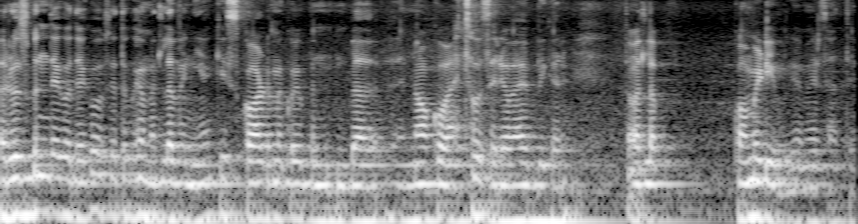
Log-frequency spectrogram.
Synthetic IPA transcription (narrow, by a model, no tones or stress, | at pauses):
ɔːɾʊs̬bɐ̃nd̪ekod̪eːkʰoʊset̪okoːimɐt̪ləbɦinɐɦĩɦɛːkiskɔːʈmẽkoːibɐnd̪anɔːkoaːet̪ʰoʊseɾɪʋaːjəbbʱikɐɾẽːt̪o̰mɐt̪ləb̚ | kɔːmeɖiɦoːɡɐjameːɾesaːt̪ʰe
